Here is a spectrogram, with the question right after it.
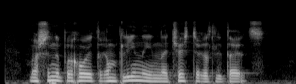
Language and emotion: Russian, neutral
